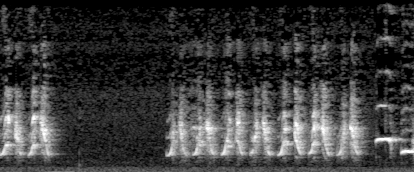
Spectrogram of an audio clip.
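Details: Pet cockatiel giving harsh, raspy squawks: a short burst of three grating calls, a pause, then a rapid run of about eight rough notes, ending with two thin, level whistled tones.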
